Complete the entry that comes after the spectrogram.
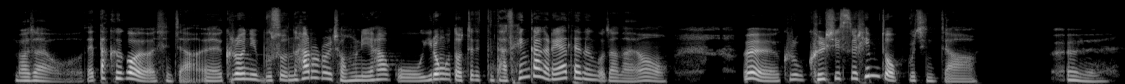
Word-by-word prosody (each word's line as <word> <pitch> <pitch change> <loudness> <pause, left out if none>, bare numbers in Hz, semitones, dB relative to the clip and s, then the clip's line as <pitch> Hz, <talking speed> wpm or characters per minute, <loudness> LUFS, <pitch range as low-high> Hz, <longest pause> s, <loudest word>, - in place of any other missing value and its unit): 맞아요. 165 -7 -4
네, 175 - -3
딱 285 - 0
그거예요 270 - +4
진짜. 160 -1 -8
예, 165 -1 -3
그러니 245 +2 +3
무슨 195 +2 -3
하루를 280 +2 +3
정리하고 190 -3 -2
이런 240 +6 +4
것도 235 -4 0
어찌 195 +3 -3
됐든 200 -1 -9
다 175 -1 -1
생각을 310 - +3
해야 265 +3 +6
되는 275 -6 0
거잖아요. 160 -2 -5 0.8
예. 165 - +5
그리고 230 -2 -6
글씨 245 +5 +2
쓸 275 +1 -1
힘도 385 +6 +2
없고 185 0 -3
진짜. 145 -6 -7 1.0
예. 145 -7 -5
195 Hz, 310 characters per minute, -24 LUFS, 165-250 Hz, 1.0 s, 해야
